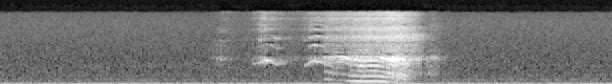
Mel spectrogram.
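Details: Snoring sleep sound, likely recorded with the SnoreLab app.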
